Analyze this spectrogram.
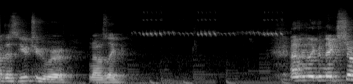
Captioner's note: crickets chirping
